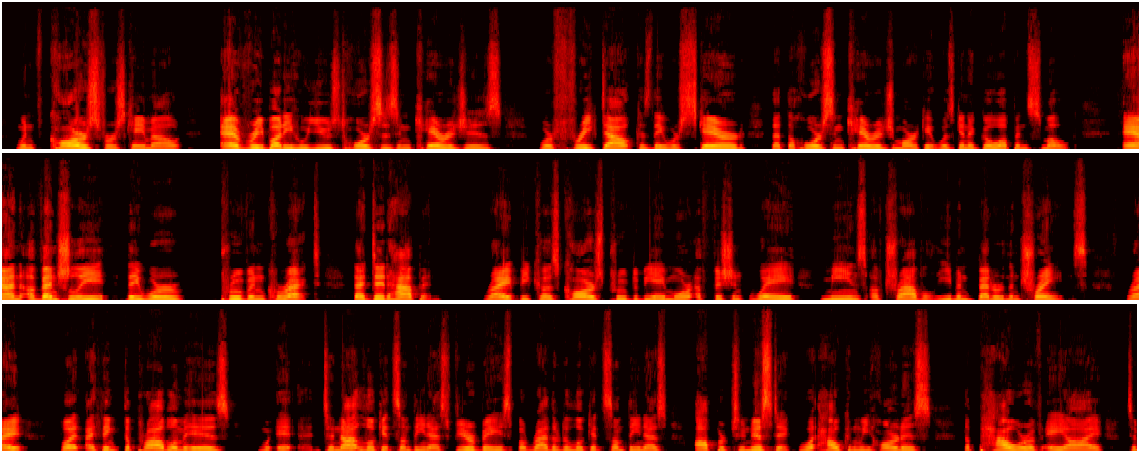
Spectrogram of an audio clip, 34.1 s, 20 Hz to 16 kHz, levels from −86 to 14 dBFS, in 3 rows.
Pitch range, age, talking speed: 120-150 Hz, 30-49, 160 wpm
